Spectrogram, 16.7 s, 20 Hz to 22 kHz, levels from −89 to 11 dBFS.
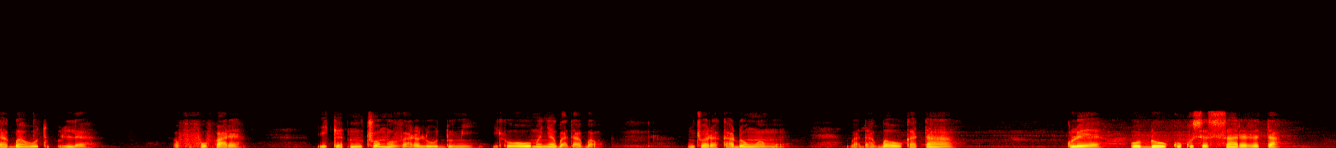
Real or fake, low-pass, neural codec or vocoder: real; 5.4 kHz; none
